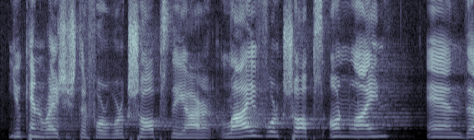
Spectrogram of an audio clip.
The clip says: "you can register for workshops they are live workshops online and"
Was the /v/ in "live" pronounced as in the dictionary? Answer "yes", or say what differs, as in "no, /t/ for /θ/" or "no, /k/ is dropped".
yes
